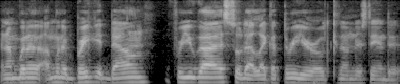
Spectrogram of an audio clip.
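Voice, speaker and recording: A man talks at a fairly quick pace in a flat, monotone intonation. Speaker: day trading YouTuber. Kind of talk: tutorial. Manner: fast; casual, many fillers.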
